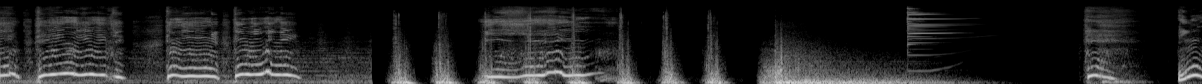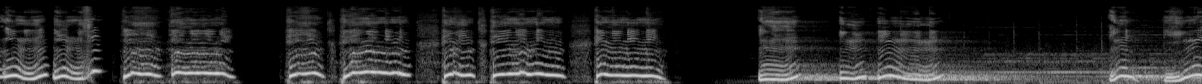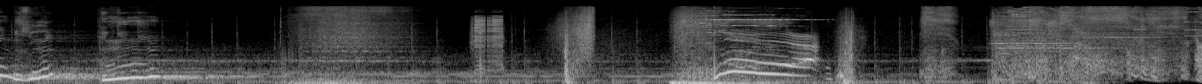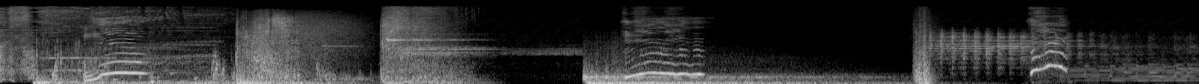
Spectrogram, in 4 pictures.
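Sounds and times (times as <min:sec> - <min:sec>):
background music: 0:19.2 - 0:34.3, 0:45.4 - 0:48.0.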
